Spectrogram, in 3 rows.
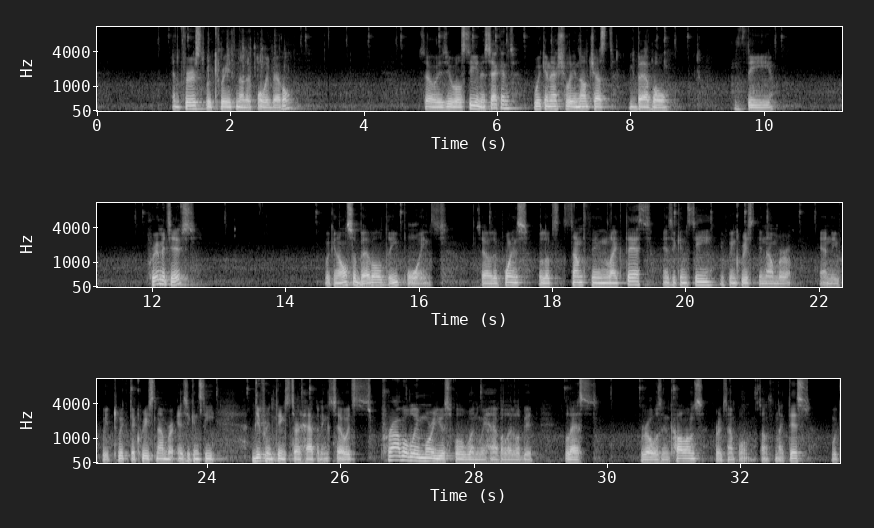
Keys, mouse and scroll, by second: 1.5 Tab, 1.7-2.8 typing, 8.0-8.8 click, 8.5 click, 14.0 click, 23.9-24.6 click, 24.4 click.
